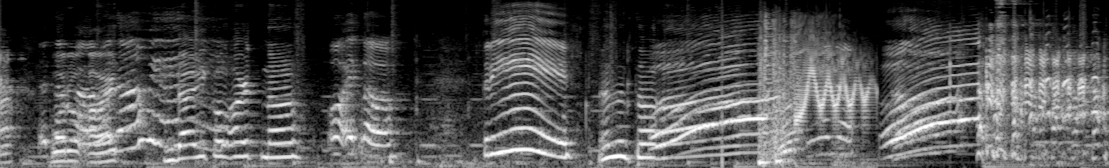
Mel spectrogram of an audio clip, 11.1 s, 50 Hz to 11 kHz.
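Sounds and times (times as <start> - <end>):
wobbling boing: 7.2 - 8.8.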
